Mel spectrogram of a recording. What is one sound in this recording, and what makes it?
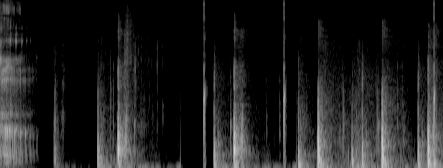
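A pickaxe chips at stone with quick, repeated knocks.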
